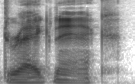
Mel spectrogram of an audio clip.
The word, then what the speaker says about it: Dragnac: And, the name Dragnac sounds cool and it rhymes with back.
